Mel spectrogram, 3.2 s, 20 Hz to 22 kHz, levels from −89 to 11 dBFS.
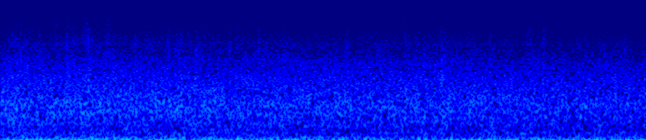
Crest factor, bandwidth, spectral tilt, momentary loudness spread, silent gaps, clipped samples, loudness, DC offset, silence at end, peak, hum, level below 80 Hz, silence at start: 14 dB; 16 kHz; -2.5 dB/octave; 2 LU; none; under 0.1%; -59 LUFS; under 0.1%; 0 s; -46 dBFS; none; -66 dBFS; 0 s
